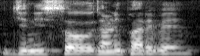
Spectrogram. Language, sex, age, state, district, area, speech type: Odia, male, 45-60, Odisha, Nabarangpur, rural, spontaneous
